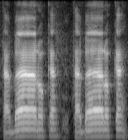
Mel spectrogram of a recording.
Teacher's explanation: Apa panjang ya Banyakin baca panjang tabaroka itu kan Mad Thobi'i Mad Thobi'i itu cukup dibaca dengan dua harokat diayun saja biar tidak kepanjangan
